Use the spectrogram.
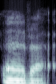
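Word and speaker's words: aura: इसको अह यहां पे आर साइलेंट होता है थोड़ा सा। तो एरा एरा यानी विशिष्ट वातावरण या दिव्य ज्योति।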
